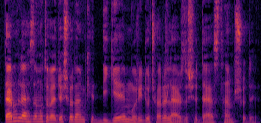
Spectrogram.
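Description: A man narrating an audiobook in a measured, quiet storytelling manner. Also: medium pitch.

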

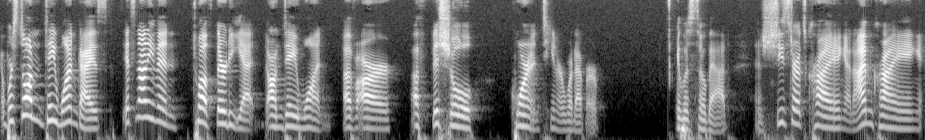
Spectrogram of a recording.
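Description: Brief: middle-aged mom, candid home vlog storytelling, smooth clear voice, frank and emotional. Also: female voice, medium pitch. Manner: frank, animated and emotional, swears freely. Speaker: mother and business owner.

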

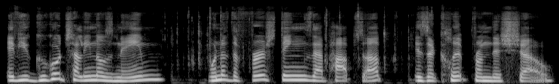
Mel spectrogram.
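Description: A man's voice: sits high, steady tone, normal speed, background noise. A man hosting a podcast, telling a true story in scripted documentary narration. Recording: music bed behind the voice.

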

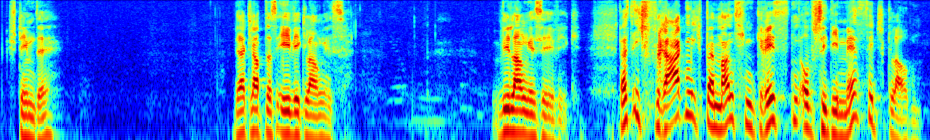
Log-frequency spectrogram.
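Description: A middle-aged man preaching a sermon, swinging between loud dramatic passages and quiet intimate ones, asking his listeners direct questions. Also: medium pitch. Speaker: pastor.

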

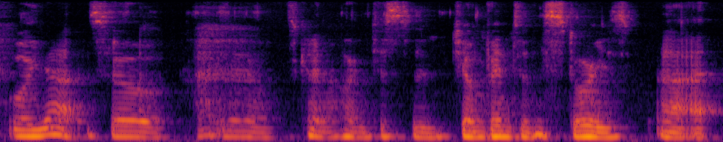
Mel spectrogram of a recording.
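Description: A man guest telling a personal story in a casual, animated way, often laughing between sentences. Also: medium pitch, normal speed. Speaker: interview guest. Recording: muffled lo-fi sound.

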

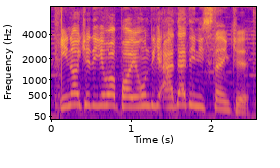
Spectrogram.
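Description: A man's voice: extremely high pitch, lively intonation, vocal fry, fairly bright tone, faint music behind. A man hosting a show with mocking satirical commentary in a colloquial, sarcastic manner. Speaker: host.

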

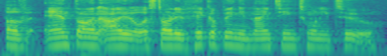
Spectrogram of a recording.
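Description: A man's voice: mid-range voice, fairly even intonation, moderate pace. A man co-hosting a casual chat, joking around and swearing often. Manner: joking, profane banter. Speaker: podcast co-host.

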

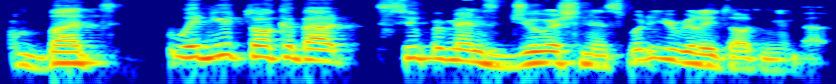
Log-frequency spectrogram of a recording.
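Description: A man's voice: on the high side, expressive, fairly quick, husky. A man hosting a podcast interview, asking questions in a conversational way with hesitant restarts.

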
